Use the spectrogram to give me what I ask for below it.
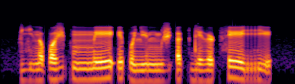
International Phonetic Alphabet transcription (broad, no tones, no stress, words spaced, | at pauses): zʲonɔpɔʒək mːeːʔe polʲə˞nmyʒ ʔɐk deðə˞kseː rʲe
